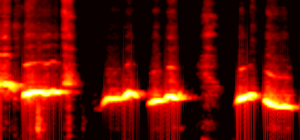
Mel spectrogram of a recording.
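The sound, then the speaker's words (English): A person whistles a short tune in five clear, mid-pitched notes separated by brief pauses, with slight glides between pitches and the last note falling, alone with no other sound. “And the fact that he's like whistling it. Yeah. Why? This demonic being is just walking around going,”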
